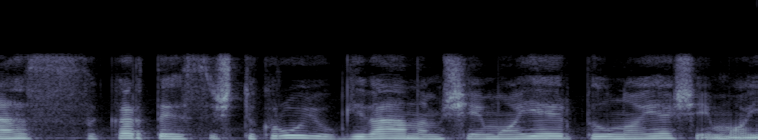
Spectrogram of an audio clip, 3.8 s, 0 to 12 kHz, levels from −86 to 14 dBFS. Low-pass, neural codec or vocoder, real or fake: 7.2 kHz; none; real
